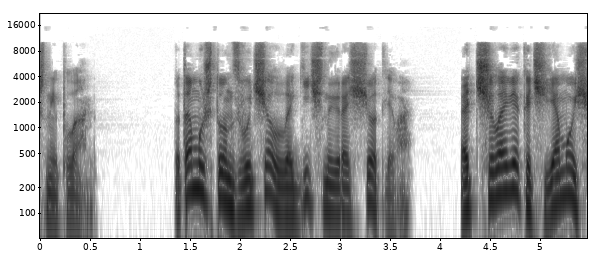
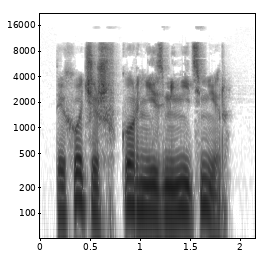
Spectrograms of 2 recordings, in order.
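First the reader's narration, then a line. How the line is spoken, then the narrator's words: Plain. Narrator (Russian): сказал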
